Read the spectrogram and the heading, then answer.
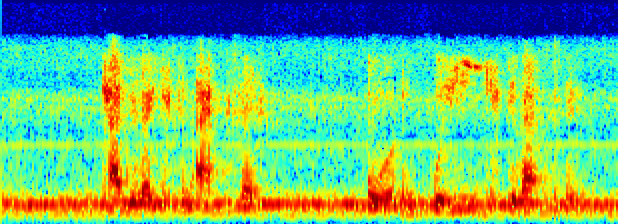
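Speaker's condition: Cerebral palsy; needs extra support at work, slow typer, dictates to support worker, needs help to drive

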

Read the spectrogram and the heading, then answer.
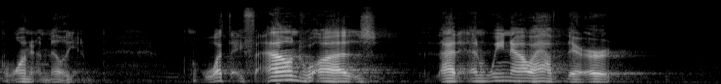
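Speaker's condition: Spasmodic dystonia; host notes vocal cord voice

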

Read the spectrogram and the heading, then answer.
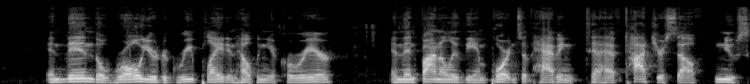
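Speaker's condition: No condition

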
